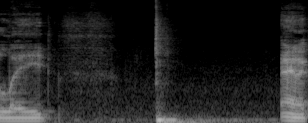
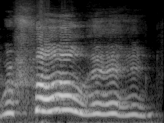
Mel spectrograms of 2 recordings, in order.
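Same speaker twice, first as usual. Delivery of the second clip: very high, loud, slow wail; high panicked scream; 10 dB louder, slower than usual. Acted. Chikara plunging to the water, high panicked scream. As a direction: wail it as you fall. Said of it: "Chikara screamed out".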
